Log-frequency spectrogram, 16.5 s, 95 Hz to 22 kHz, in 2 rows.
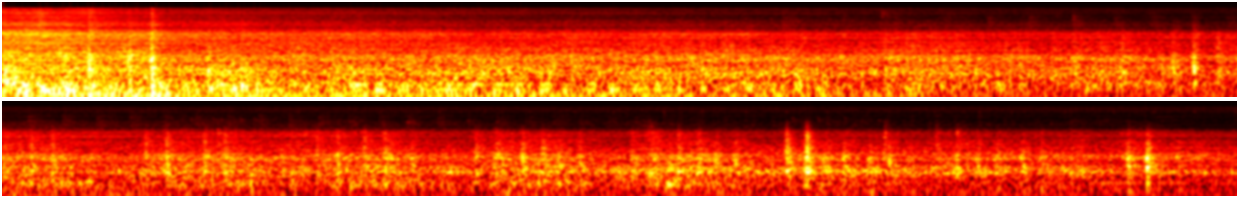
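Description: Class 465 Networker electric multiple unit running away into the distance, its sound fading steadily, with a few sharp clicks from the wheels and track as it goes.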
